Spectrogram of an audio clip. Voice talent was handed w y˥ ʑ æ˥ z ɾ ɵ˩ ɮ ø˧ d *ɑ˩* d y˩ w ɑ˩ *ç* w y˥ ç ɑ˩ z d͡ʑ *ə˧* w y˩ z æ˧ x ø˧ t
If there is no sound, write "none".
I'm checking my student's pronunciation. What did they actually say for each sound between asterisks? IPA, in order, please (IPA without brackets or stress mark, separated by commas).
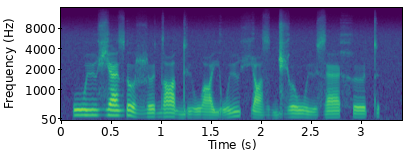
ɑ˥˩, j, ɵ˧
